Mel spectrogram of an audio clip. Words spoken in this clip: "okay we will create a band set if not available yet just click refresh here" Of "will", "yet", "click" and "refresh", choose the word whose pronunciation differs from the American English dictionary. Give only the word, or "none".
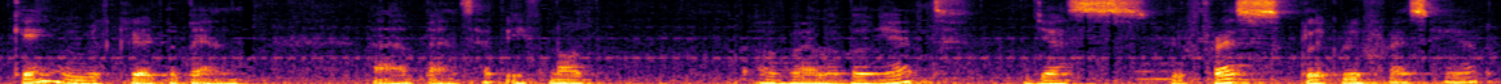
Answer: refresh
